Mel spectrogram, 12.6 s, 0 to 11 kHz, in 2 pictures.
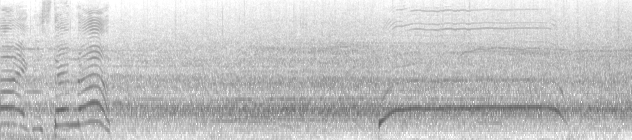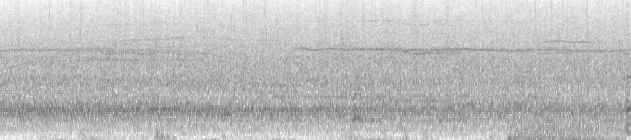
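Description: Large arena crowd at The International Dota 2 cheering for team Heroic, a broad sustained roar of applause and whoops heard from a distance, with an announcer's voice over it.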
